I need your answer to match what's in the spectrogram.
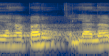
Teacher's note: لنا میں الف مدہ ہے، 1 الف کے برابر کھینچ کر پڑھیں گے۔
